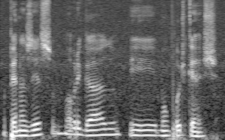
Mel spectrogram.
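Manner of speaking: normal talking voice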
